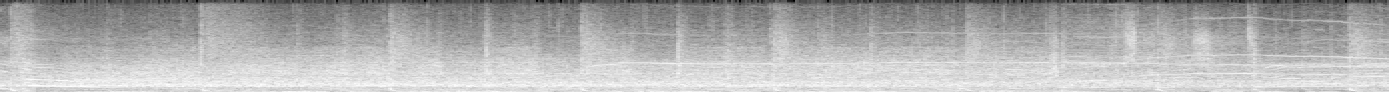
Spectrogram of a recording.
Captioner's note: crowd cheering; pounding rock music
